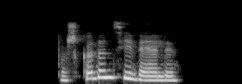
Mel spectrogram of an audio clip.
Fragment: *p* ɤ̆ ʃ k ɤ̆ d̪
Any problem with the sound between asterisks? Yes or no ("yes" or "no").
no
